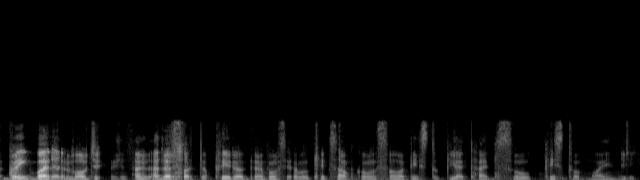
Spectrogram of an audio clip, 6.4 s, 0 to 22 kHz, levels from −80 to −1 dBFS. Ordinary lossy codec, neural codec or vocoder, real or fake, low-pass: none; codec, 24 kHz, 0.9 kbps, WavTokenizer, medium music audio release; fake; 7.2 kHz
